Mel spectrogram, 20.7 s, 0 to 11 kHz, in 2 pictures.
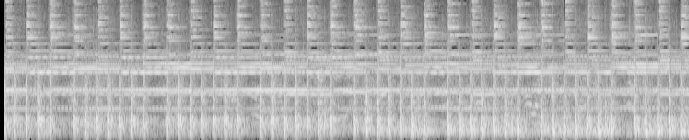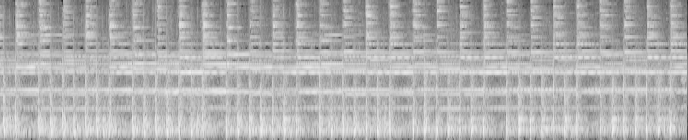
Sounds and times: Bass drum: 0.1 - 20.6.

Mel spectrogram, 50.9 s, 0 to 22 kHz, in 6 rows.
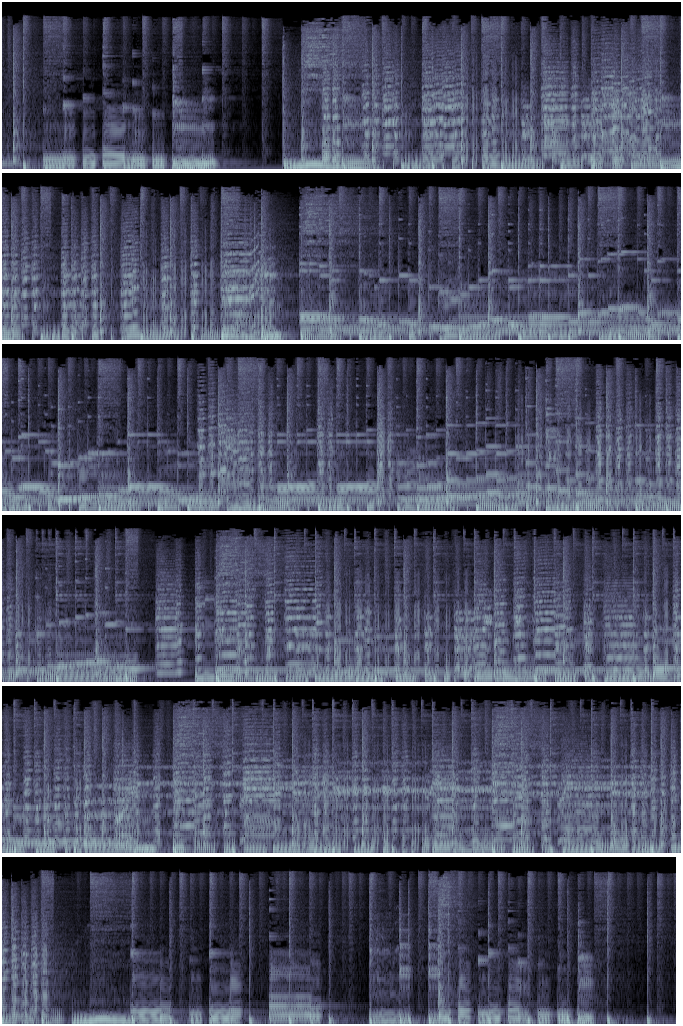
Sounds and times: Music: 0.0 - 50.8.

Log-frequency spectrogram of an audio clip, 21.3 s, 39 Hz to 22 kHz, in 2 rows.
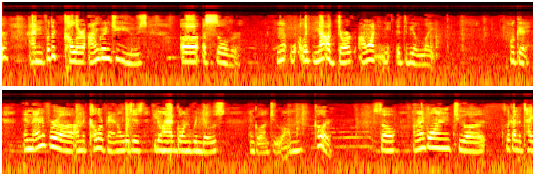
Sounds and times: Speech: 0.0 - 8.7, 10.2 - 21.2.

